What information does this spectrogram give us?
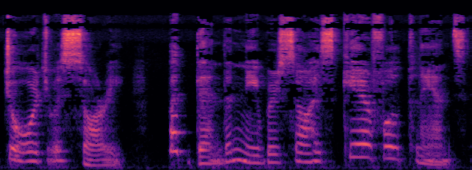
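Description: A woman host reading a children's picture book aloud in an expressive storytelling manner. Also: mid-range voice, takes it slowly, vocal fry, husky. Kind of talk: scripted storybook read-aloud.

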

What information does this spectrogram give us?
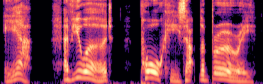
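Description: A man's voice: on the high side, big pitch swings, darkish tone, dry recording, studio quality, voice pushed up, heavily acted. A man doing a small, sassy gossiping girl. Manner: gossipy, scornful, quick.

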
